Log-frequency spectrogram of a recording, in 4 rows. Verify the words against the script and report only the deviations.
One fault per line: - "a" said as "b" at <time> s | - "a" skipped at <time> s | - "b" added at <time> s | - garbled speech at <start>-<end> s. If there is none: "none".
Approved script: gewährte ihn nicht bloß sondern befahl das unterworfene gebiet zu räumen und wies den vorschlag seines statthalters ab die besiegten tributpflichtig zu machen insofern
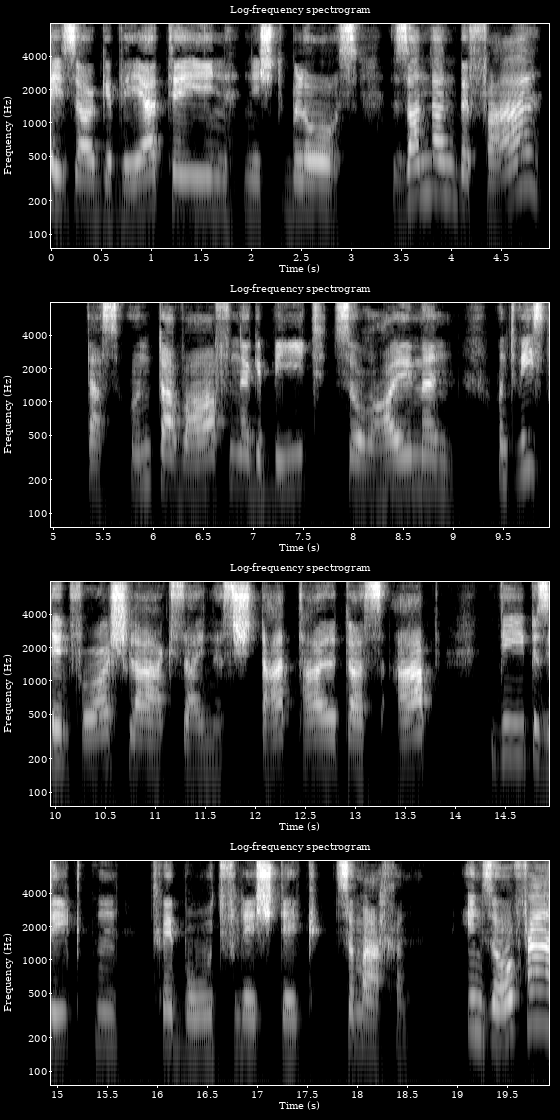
none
